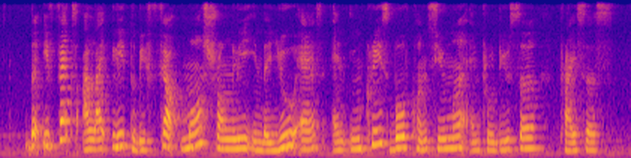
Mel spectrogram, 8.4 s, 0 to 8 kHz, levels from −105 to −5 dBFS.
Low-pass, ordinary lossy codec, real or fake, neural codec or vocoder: 7.2 kHz; none; real; none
